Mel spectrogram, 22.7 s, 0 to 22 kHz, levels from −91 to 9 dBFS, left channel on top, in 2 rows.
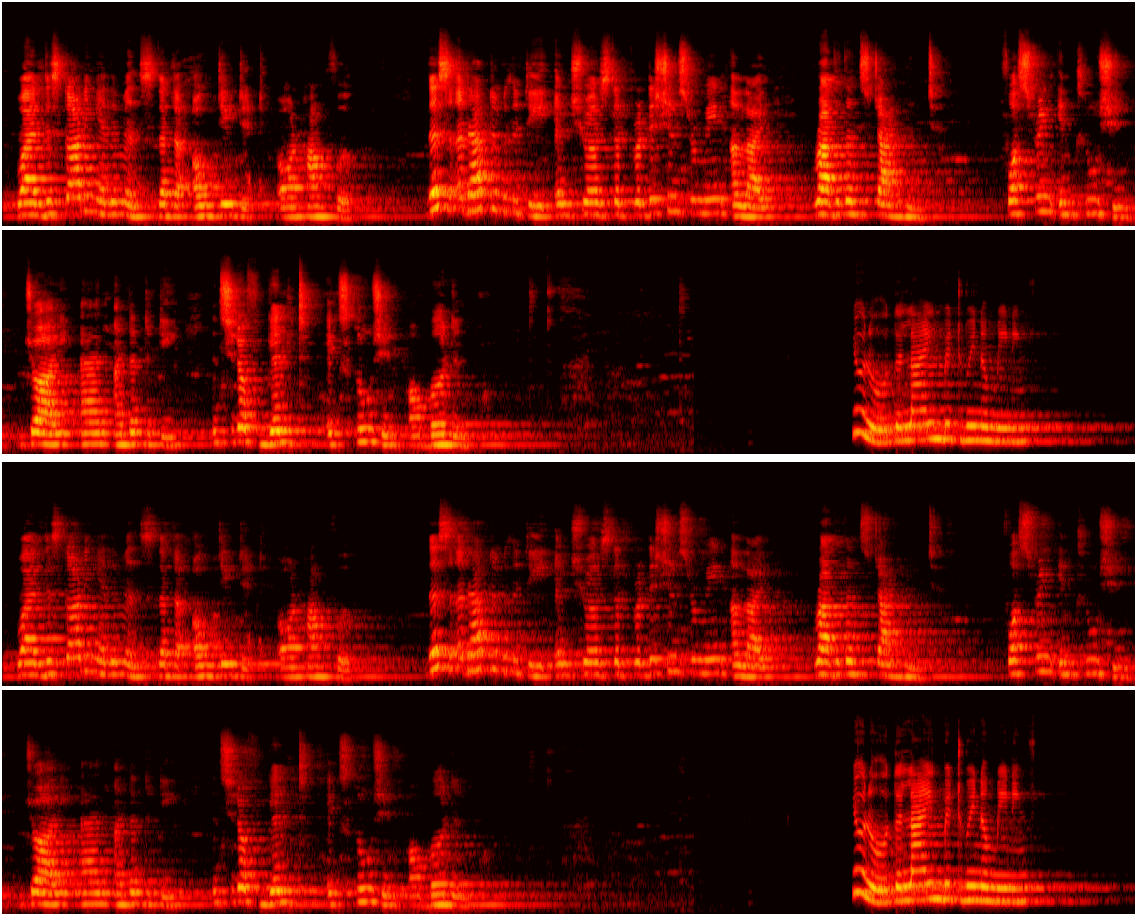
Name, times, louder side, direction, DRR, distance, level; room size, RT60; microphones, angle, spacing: voice 1, 0.1-3.6 4.2-7.8 8.1-9.4 10.1-13.1 13.4-16.0, left 4 dB, 65° left, 0.9 m, -34 dB
voice 2, 19.8-21.7, right 2 dB, 35° right, 1.3 m, -31 dB
29.0 x 27.5 x 6.1 m
head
